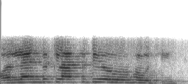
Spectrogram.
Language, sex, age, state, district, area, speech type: Odia, female, 45-60, Odisha, Gajapati, rural, conversation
